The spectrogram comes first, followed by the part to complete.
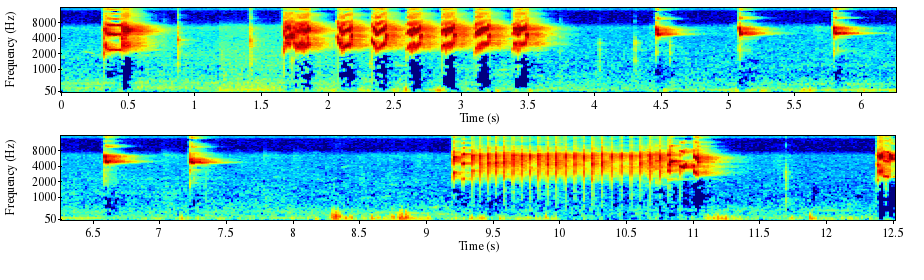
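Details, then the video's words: Chatty lovebird in a lure recording for making other lovebirds answer with ngekek: rapid buzzy chattering notes, a few spaced sharp chips, then a fast continuous rattling trill lasting about two seconds. "Pancingan Lovebird Gacor Burung Lakbet apapun pasti Nyaut Ngekek"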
